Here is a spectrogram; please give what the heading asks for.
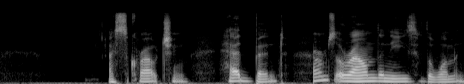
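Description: At 1.28 and 3.14 s, damaged data in the compressed stream upsets the decoder, causing a brief chirp, squawk, click or short hole each time that shows as thin spectrogram marks and waveform glitches.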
